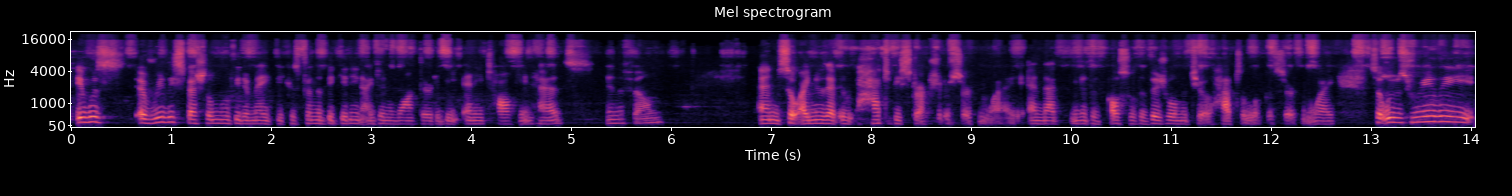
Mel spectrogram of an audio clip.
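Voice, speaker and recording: A woman film director answering interview questions in a reflective, earnest way, often halting and rephrasing as she goes. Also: deep voice, vocal fry, dark tone, poor audio. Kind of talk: reflective Q&A conversation.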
